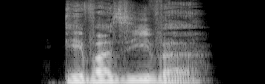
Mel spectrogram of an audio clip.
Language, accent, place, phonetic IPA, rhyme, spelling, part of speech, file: German, Germany, Berlin, [ˌevaˈziːvə], -iːvə, evasive, adjective, De-evasive.ogg
- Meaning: inflection of evasiv: 1. strong/mixed nominative/accusative feminine singular 2. strong nominative/accusative plural 3. weak nominative all-gender singular 4. weak accusative feminine/neuter singular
